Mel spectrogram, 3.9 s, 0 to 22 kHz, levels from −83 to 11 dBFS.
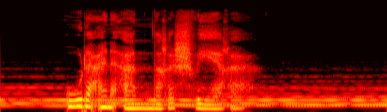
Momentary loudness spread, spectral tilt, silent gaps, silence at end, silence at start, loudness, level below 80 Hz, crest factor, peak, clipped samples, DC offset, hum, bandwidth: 13 LU; -6 dB/octave; none; 0 s; 0 s; -24 LUFS; -52 dBFS; 16 dB; -8 dBFS; under 0.1%; under 0.1%; none; 15 kHz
